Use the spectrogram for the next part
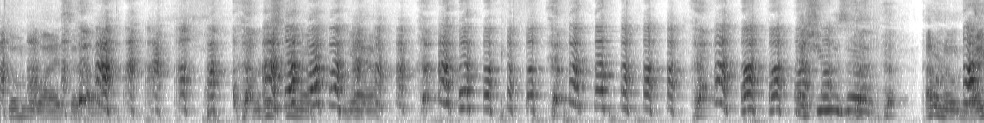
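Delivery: high, loud words breaking into laughter; helpless laughter. Real, not acted. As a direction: try to talk while cracking up. Breaks up over saying dame.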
